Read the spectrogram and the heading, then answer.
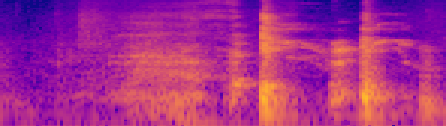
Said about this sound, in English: You fix that cough, though. I wouldn't like to say, this cough's bugging me.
